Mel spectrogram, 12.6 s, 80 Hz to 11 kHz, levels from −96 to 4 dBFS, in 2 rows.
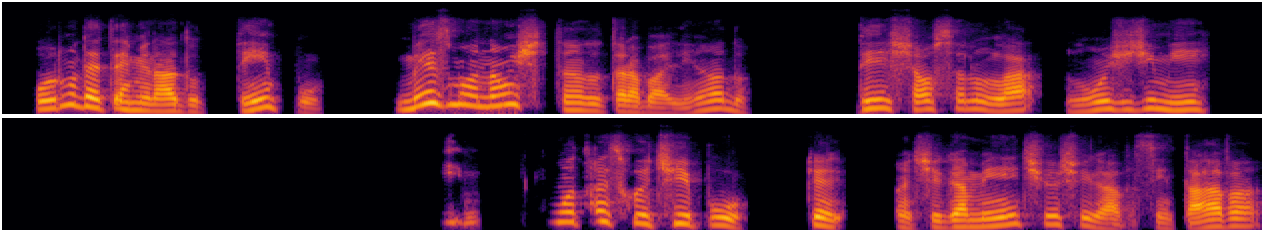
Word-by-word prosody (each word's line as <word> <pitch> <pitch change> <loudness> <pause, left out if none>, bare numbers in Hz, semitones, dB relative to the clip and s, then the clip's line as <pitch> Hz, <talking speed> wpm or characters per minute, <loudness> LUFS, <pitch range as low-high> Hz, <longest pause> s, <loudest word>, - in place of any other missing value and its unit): por 195 +2 +3
um 285 - +1
determinado 160 - +3 0.2
tempo, 195 +7 -1 0.4
mesmo 290 -4 +4
eu - - +1
não 255 +4 +3
estando 170 - -1
trabalhando, 135 - -2 0.5
deixar 190 -2 +1
o - - -2
celular 180 -4 0
longe 175 +7 -3
de 200 +4 -4
mim. 175 -2 -3 2.5
E - - -11 0.4
com 255 - -7
outras 265 +1 0
coi 225 -2 0
tipo, 205 -4 0 0.3
que - - +4 0.3
antigamente 160 +9 +1
eu 205 - +1
chegava, 115 - -2
sentava, 155 +9 +2
180 Hz, 120 wpm, -22 LUFS, 155-210 Hz, 2.5 s, mesmo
